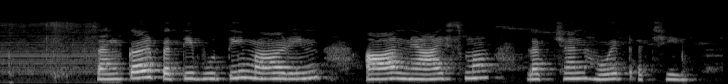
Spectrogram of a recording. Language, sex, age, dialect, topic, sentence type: Maithili, female, 31-35, Southern/Standard, banking, statement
